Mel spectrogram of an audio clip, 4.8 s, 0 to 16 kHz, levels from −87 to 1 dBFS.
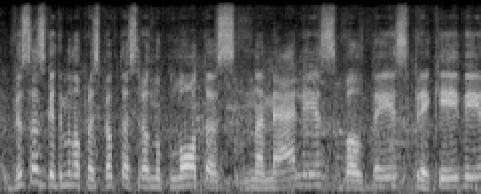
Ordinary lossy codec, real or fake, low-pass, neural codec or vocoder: AAC, 64 kbps; fake; 14.4 kHz; vocoder, 44.1 kHz, 128 mel bands, Pupu-Vocoder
